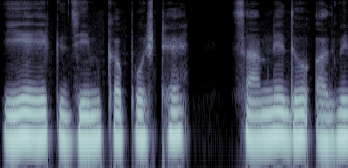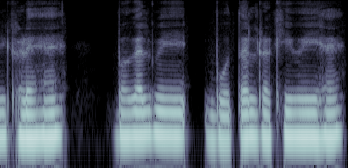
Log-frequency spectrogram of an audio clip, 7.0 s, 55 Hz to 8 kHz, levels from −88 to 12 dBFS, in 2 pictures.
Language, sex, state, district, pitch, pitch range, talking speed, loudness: Hindi, male, Jharkhand, Palamu, 140 Hz, 135-145 Hz, 145 wpm, -16 LUFS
